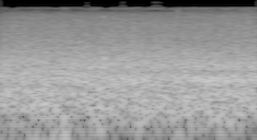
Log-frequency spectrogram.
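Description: Steady broadband rush of river water swollen by spring snowmelt, flowing loudly and continuously with no voices.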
